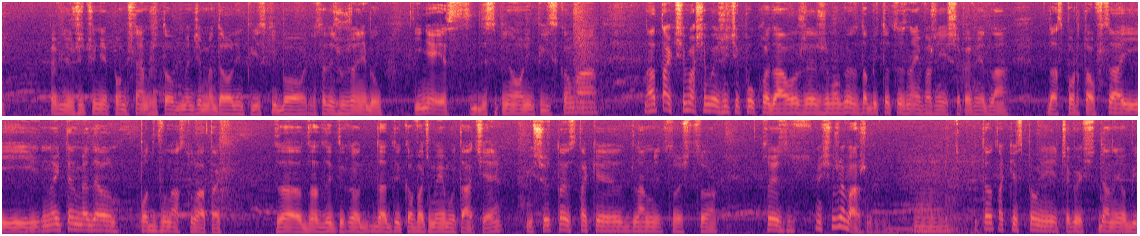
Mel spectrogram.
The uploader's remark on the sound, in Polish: nagrania: Restauracja Folk – Hotel Bristol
